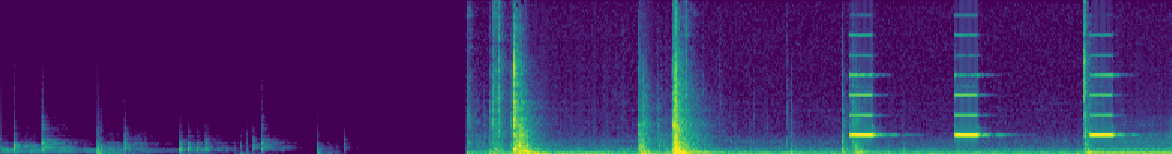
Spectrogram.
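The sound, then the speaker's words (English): A microwave oven is handled: soft keypad clicks, a couple of loud door thunks, then several short electronic beeps over a low humming drone as it runs. “Just about every home kitchen has a microwave in it.”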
